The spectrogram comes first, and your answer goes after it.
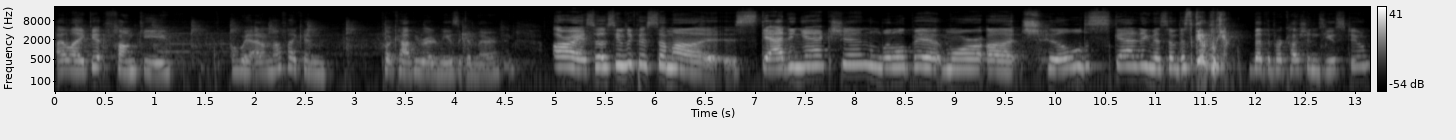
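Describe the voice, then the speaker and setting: A woman speaks loudly, with a high pitch and a bright, sharp tone. Her intonation is lively, and the recording is very clean with a silent background. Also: moderate pace. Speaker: vlogger. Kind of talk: casual chat.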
